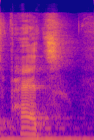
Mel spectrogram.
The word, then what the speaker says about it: fetch: इसी तरह FETCH, फैच।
